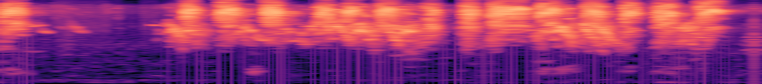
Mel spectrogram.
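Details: Eating, playing chicks open quietly, then burst into a loud, steady stream of rapid high peeps overlapping one another.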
